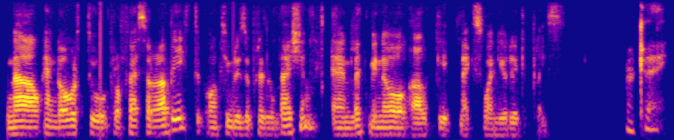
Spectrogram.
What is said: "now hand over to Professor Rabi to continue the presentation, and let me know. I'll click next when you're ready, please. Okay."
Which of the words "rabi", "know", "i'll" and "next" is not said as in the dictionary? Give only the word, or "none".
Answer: none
